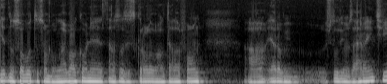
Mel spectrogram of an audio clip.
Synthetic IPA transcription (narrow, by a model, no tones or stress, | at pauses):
jɛd̪nusɔbɔt̪usɔmbɔlnabalkɔɲɛt̪ams̬ɔms̬iskɾɔlɔʋalt̪ɛlɛfɔːn | ajaɾɔbiːmʃt̪uːd̪iumzaɦɾaɲit͡ʃi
